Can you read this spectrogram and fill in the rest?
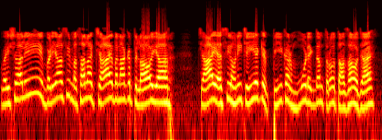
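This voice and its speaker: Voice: medium pitch, measured pace, a bit bright, dry recording, lightly acted. A performer voicing a henpecked husband in a family cartoon, reasoning and placating. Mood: showy, demanding. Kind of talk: Hindi family cartoon voice acting.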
